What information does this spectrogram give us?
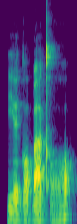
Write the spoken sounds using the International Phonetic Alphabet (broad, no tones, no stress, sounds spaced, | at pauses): j e ɡ ɔ ɓ a kʼ ɔ̤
